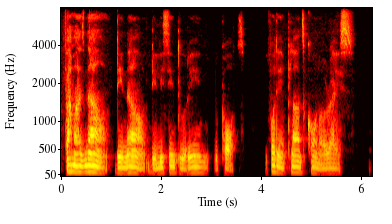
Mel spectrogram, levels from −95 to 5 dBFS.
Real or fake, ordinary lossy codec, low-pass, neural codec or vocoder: real; none; none; none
